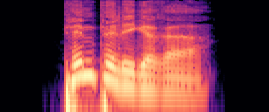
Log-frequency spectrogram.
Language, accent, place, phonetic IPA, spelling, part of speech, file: German, Germany, Berlin, [ˈpɪmpəlɪɡəʁɐ], pimpeligerer, adjective, De-pimpeligerer.ogg
- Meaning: inflection of pimpelig: 1. strong/mixed nominative masculine singular comparative degree 2. strong genitive/dative feminine singular comparative degree 3. strong genitive plural comparative degree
